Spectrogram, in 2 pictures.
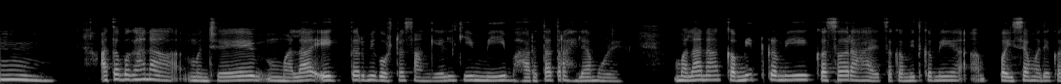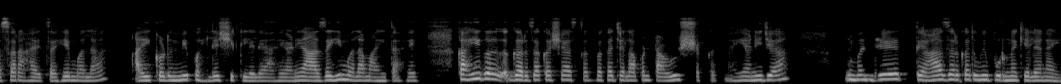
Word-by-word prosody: हं, 210 Hz, -6 st, +2 dB, 0.5 s
आता 205 Hz, +4 st, +3 dB
बघा 225 Hz, 0 st, +2 dB
ना, 230 Hz, -1 st, +3 dB, 0.3 s
म्हणजे 180 Hz, +2 st, +1 dB
मला 175 Hz, +2 st, +1 dB
एक 190 Hz, -1 st, +3 dB
तर 205 Hz, 0 st, +2 dB
मी 205 Hz, +1 st, 0 dB
गोष्ट 185 Hz, -1 st, -1 dB
सांगेल, 175 Hz, -1 st, -3 dB
की 195 Hz, -, 0 dB
मी 185 Hz, 0 st, +1 dB
भारतात 175 Hz, +3 st, -2 dB
राहिल्यामुळे, 175 Hz, -4 st, -3 dB, 0.6 s
मला 195 Hz, +2 st, +4 dB
ना 210 Hz, 0 st, +1 dB
कमीत-कमी 205 Hz, +1 st, +2 dB, 0.2 s
कसं 195 Hz, +2 st, +2 dB
राहायचं, 180 Hz, -5 st, -2 dB
कमीत-कमी 185 Hz, +2 st, -2 dB
अ, 185 Hz, -, -6 dB, 0.2 s
पैशामध्ये 180 Hz, 0 st, +1 dB
कसं 170 Hz, +2 st, 0 dB
राहायचं 175 Hz, -3 st, -4 dB
हे 185 Hz, -, +1 dB
मला 175 Hz, 0 st, -3 dB, 0.4 s
आईकडून 190 Hz, +1 st, +2 dB
मी 205 Hz, -, +4 dB
पहिलेच 190 Hz, 0 st, 0 dB
शिकलेले 175 Hz, -3 st, -1 dB
आहे 165 Hz, +1 st, -6 dB
आणि 170 Hz, +2 st, -3 dB
आजही 185 Hz, +3 st, +3 dB
मला 195 Hz, -4 st, +1 dB
माहीत 170 Hz, -1 st, -4 dB
आहे. 175 Hz, 0 st, -7 dB, 0.4 s
काही 235 Hz, +2 st, +5 dB
ग 260 Hz, -2 st, +7 dB, 0.2 s
गरजा 210 Hz, 0 st, +3 dB
कशा 210 Hz, +1 st, 0 dB
असतात 200 Hz, -2 st, -5 dB
बघा, 200 Hz, +1 st, -1 dB
ज्याला 195 Hz, -1 st, -1 dB
आपण 200 Hz, +2 st, -3 dB
टाळूच 185 Hz, +4 st, 0 dB
शकत 180 Hz, -3 st, -1 dB
नाही 180 Hz, +2 st, -6 dB
आणि 195 Hz, +2 st, +1 dB
ज्या 210 Hz, +3 st, +2 dB, 0.7 s
म्हणजे 220 Hz, +2 st, +4 dB, 0.2 s
त्या 205 Hz, +1 st, +3 dB
जर 225 Hz, -1 st, +2 dB
का 225 Hz, -, +1 dB
तुम्ही 215 Hz, 0 st, +3 dB
पूर्ण 195 Hz, -2 st, +2 dB
केल्या 180 Hz, -1 st, 0 dB
नाही, 175 Hz, -3 st, -3 dB
190 Hz, 165 wpm, -32 LUFS, 175-205 Hz, 0.7 s, ग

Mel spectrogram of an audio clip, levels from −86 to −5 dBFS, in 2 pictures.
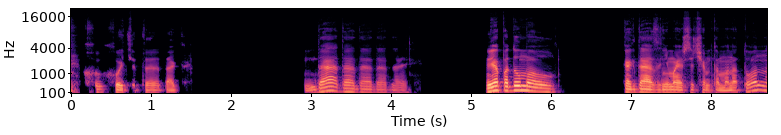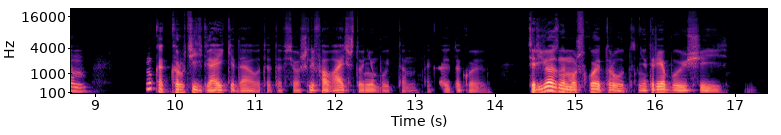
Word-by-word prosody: Х 110 Hz, -1 st, -8 dB
хоть 100 Hz, -4 st, -1 dB
это 90 Hz, -1 st, -5 dB
так 80 Hz, -2 st, -5 dB, 1.6 s
Да 135 Hz, -, +2 dB
да 125 Hz, -2 st, -2 dB
да 110 Hz, -1 st, -5 dB
да 100 Hz, -1 st, -8 dB
да. 90 Hz, -1 st, -11 dB, 1.0 s
Ну 130 Hz, -, +6 dB
я 170 Hz, +1 st, +10 dB
подумал, 155 Hz, -8 st, +4 dB, 0.8 s
когда 110 Hz, -1 st, +4 dB
занимаешься 100 Hz, -1 st, 0 dB
чем-то 90 Hz, -1 st, -4 dB
монотонным, 135 Hz, -, -2 dB, 0.7 s
ну, 230 Hz, +1 st, -3 dB
как -, -, -3 dB
крутить 100 Hz, -3 st, -1 dB
гайки, 90 Hz, 0 st, 0 dB
да, 80 Hz, +1 st, -5 dB
вот 75 Hz, -, -14 dB
это -, -, -12 dB
всё, 85 Hz, 0 st, -10 dB
шлифовать 90 Hz, 0 st, -2 dB
что-нибудь, 80 Hz, -1 st, -7 dB
там 80 Hz, +2 st, -18 dB
такая 70 Hz, 0 st, -13 dB
такой 75 Hz, -1 st, -12 dB, 0.5 s
серьезный 125 Hz, +4 st, +5 dB
мужской 100 Hz, +2 st, +1 dB
труд, 90 Hz, -4 st, -3 dB
не 85 Hz, -1 st, -4 dB
требующий, 90 Hz, -5 st, -2 dB, 0.2 s
м 90 Hz, -, -33 dB
95 Hz, 120 wpm, -25 LUFS, 85-115 Hz, 1.6 s, я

